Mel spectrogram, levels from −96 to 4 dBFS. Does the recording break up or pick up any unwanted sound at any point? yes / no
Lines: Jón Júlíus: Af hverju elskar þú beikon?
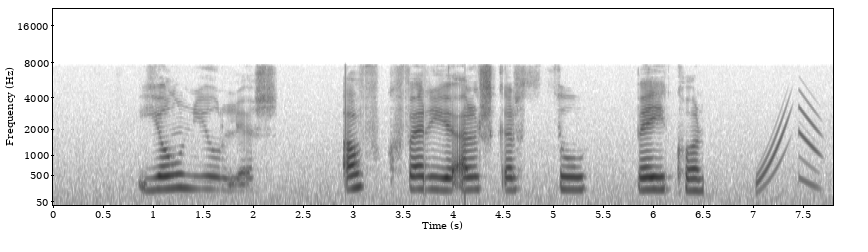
yes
